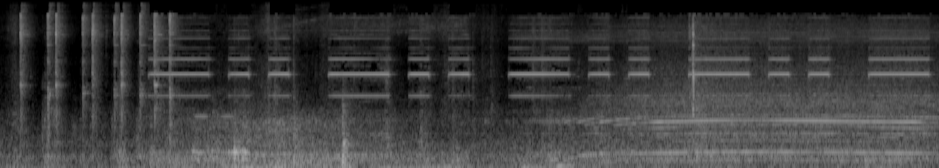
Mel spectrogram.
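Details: PC that powers on but shows no display, giving rapid repeated short high beeps: failed POST. Memory contact was suspected after a power fault was first blamed, and the keyboard is not recognized.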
